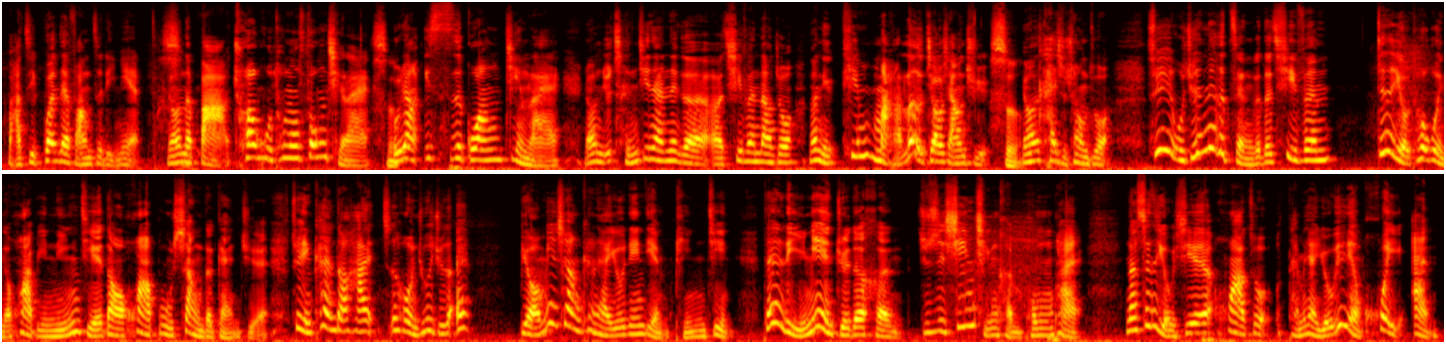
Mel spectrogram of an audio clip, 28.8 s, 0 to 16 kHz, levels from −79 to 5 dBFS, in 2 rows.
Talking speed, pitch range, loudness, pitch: 295 characters per minute, 150-235 Hz, -18 LUFS, 190 Hz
